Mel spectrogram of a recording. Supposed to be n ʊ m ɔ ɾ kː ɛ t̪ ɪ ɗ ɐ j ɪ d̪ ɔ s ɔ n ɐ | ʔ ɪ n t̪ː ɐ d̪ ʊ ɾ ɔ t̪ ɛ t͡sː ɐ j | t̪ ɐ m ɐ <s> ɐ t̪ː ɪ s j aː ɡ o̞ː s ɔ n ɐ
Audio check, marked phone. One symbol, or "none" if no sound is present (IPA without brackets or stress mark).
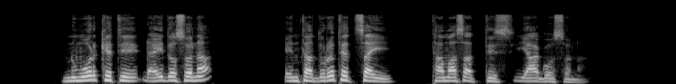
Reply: s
